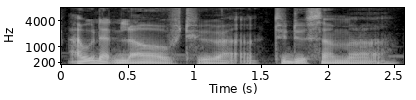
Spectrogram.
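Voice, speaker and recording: A young man with a light French accent, a streamer chatting casually with viewers, relaxed and hesitant with many fillers and restarts. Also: deep voice, normal speed, faint music behind. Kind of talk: casual chat answering viewers.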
